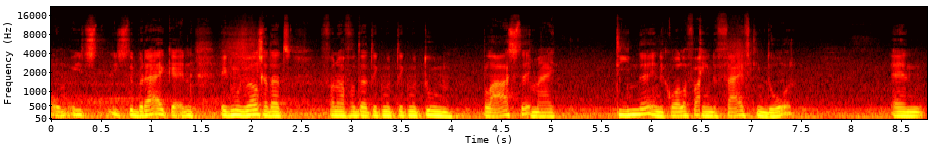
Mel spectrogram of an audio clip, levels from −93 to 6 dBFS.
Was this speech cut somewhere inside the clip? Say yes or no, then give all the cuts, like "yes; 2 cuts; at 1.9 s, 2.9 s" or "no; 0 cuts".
yes; 5 cuts; at 2.1 s, 3.1 s, 3.5 s, 4.8 s, 6.5 s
